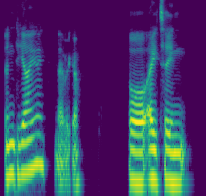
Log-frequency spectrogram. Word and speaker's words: Ndiaye: Iliman Ndiaye, I've pronounced that wrong. Ndiaye?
